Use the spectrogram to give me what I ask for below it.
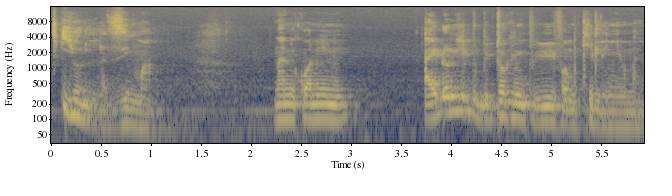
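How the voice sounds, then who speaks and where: Kenyan male for loose, sweary banter in Swahili and English, very animated, echoey room with faint noise. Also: deep voice, a little fast. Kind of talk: casual group banter.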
